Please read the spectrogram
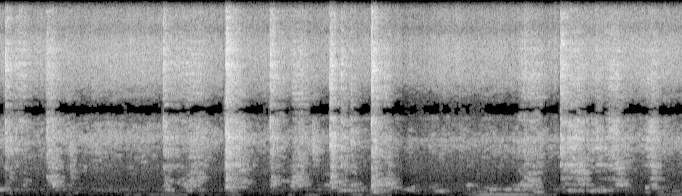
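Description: A steel spatula scraping and clinking against a steel kadai as chopped onions are stirred, in about a dozen irregular sharp strokes.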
